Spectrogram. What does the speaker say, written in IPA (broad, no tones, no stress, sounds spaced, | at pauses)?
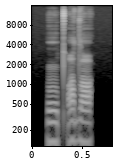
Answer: o pʼ a dˤ ɪ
